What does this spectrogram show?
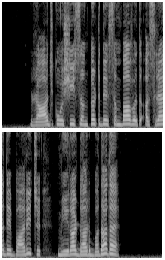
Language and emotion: Dogri, fearful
